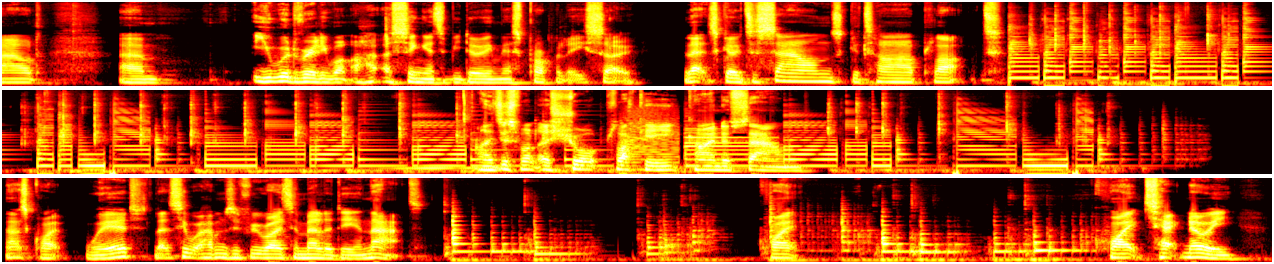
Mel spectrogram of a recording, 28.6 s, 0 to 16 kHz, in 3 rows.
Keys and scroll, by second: 6.4 Right, 7.7 Up, 8.3 Down, 9.0 Up, 9.6 Down, 12.5 Up, 12.9 Down, 13.6 Right, 14.0 Down, 15.7 Up, 17.4 Down.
